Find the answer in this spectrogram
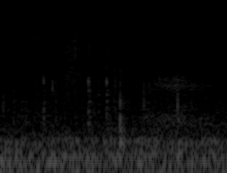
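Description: Faint taps and short scratches of a stylus writing on a drawing tablet, a few separate clicks with a brief scratch just before a second in and another near the end.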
